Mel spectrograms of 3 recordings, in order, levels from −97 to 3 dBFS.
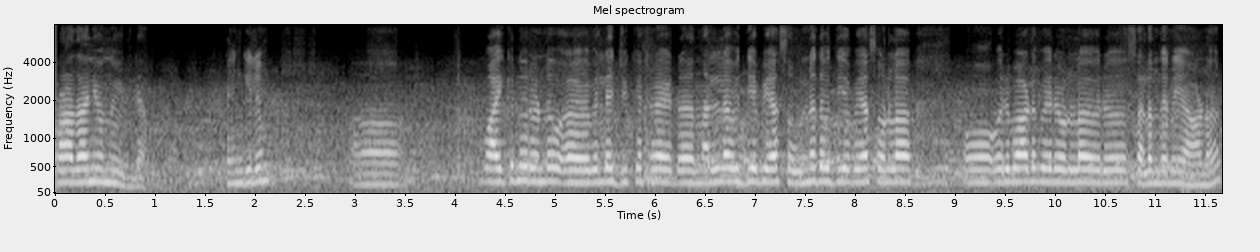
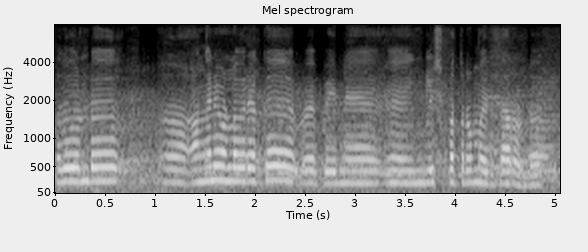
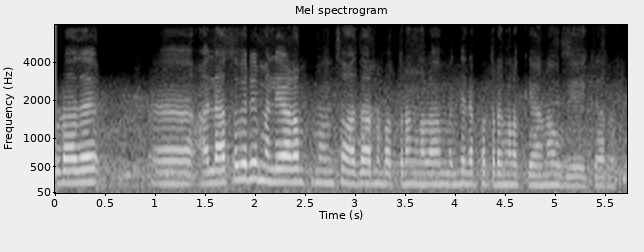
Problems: constant background noise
